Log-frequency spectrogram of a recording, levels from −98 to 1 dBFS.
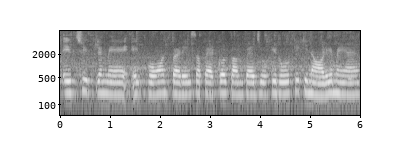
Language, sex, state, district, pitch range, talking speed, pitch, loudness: Hindi, male, Chhattisgarh, Raipur, 185-200 Hz, 170 wpm, 190 Hz, -15 LUFS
